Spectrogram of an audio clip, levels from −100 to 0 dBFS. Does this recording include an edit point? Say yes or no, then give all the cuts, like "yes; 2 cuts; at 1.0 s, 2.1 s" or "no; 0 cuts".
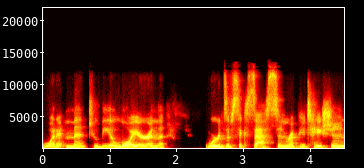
no; 0 cuts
